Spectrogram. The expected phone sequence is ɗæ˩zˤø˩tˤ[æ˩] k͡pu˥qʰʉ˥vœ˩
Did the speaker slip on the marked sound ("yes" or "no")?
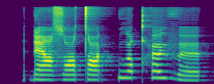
yes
